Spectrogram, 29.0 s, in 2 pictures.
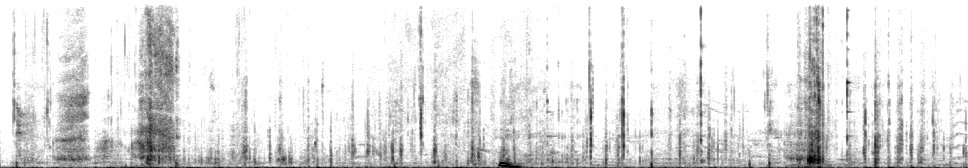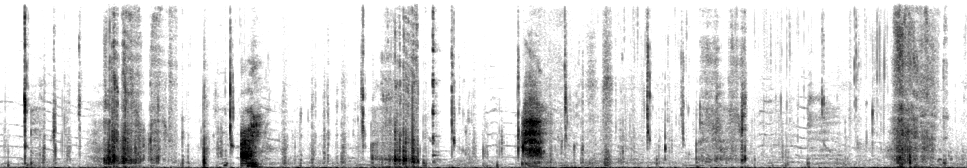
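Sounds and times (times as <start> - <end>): chewing and crunching: 0.0 - 29.0
loud mouth noises: 7.2 - 8.2.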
